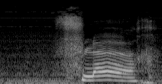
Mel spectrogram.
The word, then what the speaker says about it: fleurs: en leur humeur votre mot essayer de le prononcer avoue fleurs fleurs fleurs il y a le r au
